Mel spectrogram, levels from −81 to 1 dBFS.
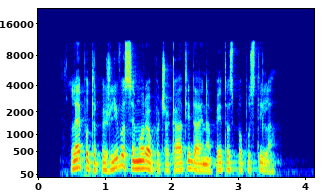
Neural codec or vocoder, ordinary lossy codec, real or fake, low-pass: none; none; real; 10.8 kHz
